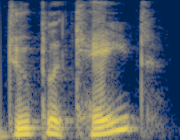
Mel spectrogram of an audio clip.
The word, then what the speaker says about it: duplicate: If it's a verb. If it's not a verb, we pronounce it with the short sound duplicate.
